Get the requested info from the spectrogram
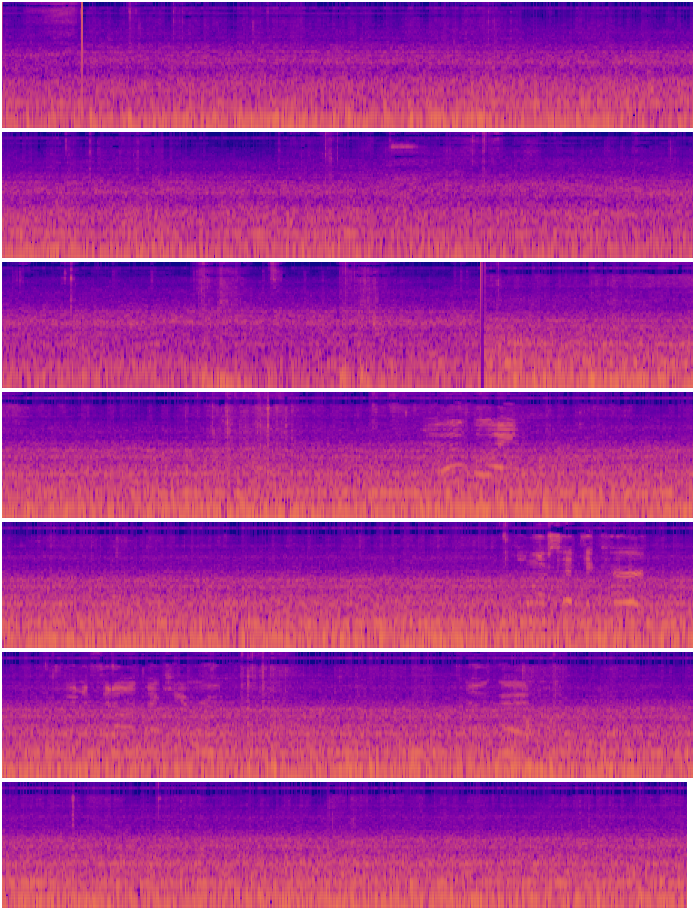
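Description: Car engine running, heard from inside the cabin, its pitch holding fairly steady with no clear revving. It dips briefly about ten seconds in and runs a little louder after about twelve seconds.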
